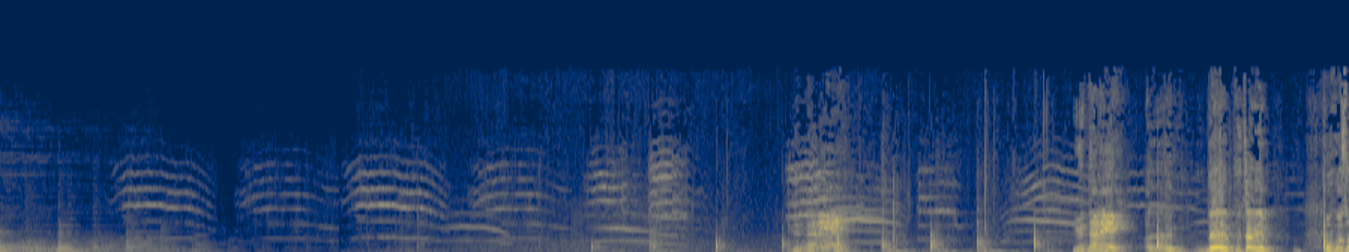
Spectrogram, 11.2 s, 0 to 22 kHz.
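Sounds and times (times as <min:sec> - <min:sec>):
cat meowing: 0:00.9 - 0:11.2
speech: 0:09.7 - 0:11.2.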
